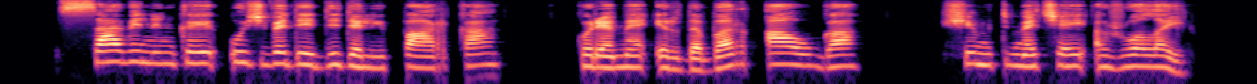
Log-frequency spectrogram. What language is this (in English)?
Lithuanian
